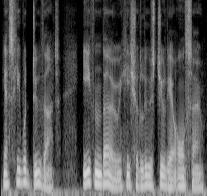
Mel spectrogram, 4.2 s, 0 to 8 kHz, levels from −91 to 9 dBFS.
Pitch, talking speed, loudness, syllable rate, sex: 100 Hz, 175 wpm, -16 LUFS, 4.1 syllables/s, male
